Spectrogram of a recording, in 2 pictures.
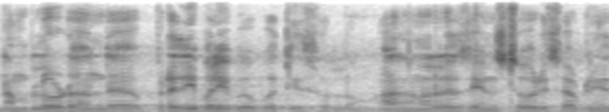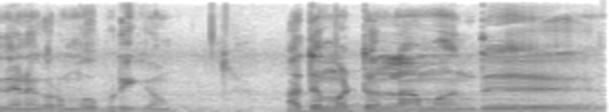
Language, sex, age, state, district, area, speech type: Tamil, male, 18-30, Tamil Nadu, Viluppuram, rural, spontaneous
